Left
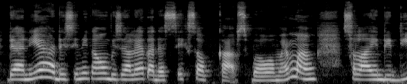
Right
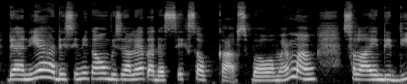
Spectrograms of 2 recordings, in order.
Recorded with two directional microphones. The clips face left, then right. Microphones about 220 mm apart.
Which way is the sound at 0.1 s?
35° right (ahead or behind).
